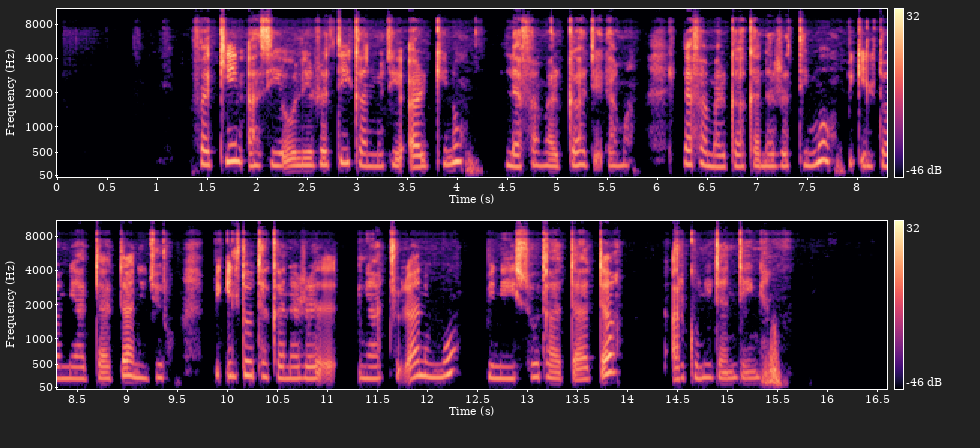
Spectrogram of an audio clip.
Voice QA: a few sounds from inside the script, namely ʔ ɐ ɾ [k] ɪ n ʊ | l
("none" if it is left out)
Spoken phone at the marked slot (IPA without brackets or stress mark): ɡ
